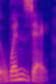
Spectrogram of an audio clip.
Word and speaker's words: Wednesday: Wednesday is Wednesday.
